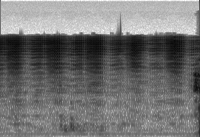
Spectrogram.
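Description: Steady recording hiss with a low electrical hum underneath, and no distinct sound event.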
